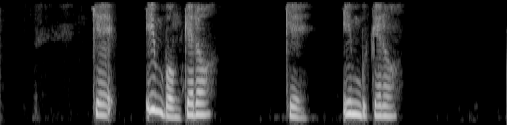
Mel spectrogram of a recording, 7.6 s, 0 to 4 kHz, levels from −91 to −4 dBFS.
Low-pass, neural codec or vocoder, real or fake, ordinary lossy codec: 3.6 kHz; none; real; MP3, 24 kbps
